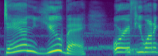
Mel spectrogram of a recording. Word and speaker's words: Danube: And yes, it's pronounced Dan Yub. Or if you want to get fancy, the British say Danube.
